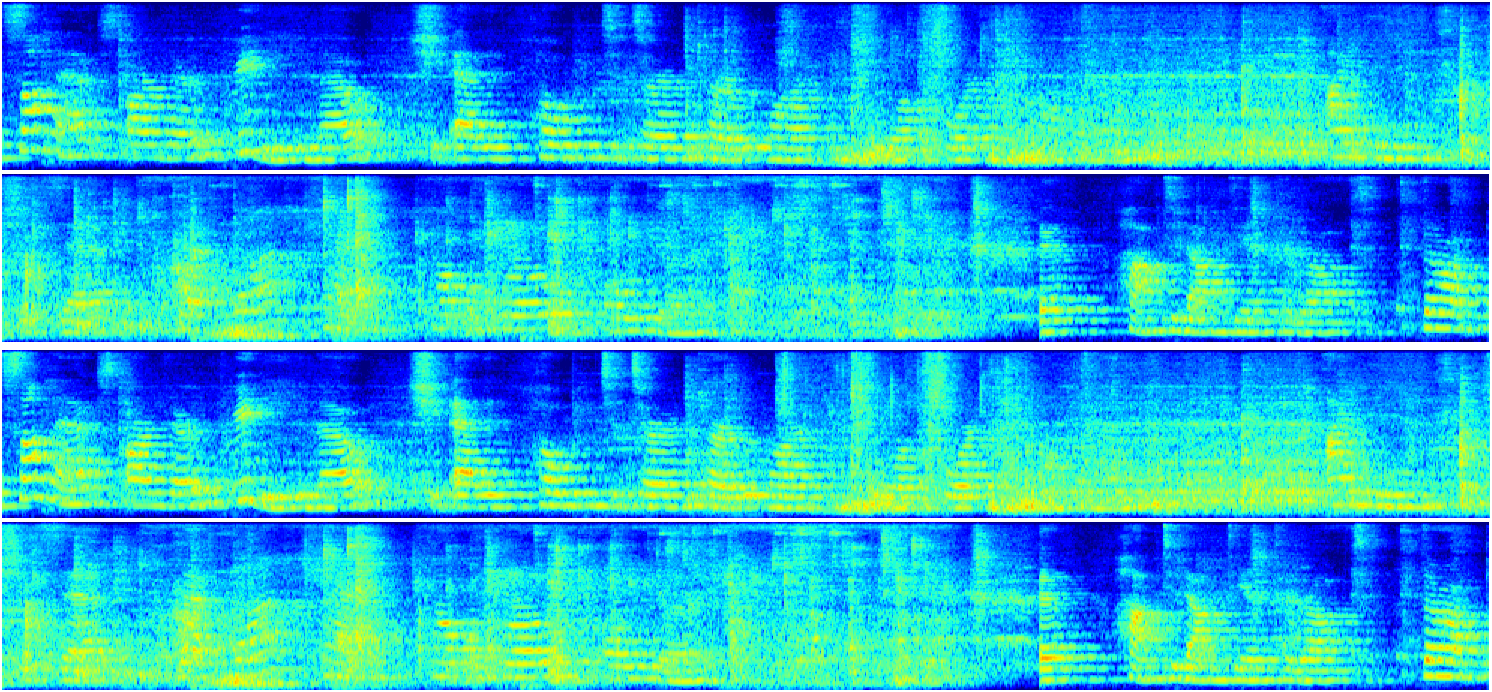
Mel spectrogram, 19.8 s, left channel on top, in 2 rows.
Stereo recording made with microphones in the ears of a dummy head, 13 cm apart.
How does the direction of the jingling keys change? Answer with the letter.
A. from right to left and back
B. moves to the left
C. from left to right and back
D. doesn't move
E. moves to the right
E.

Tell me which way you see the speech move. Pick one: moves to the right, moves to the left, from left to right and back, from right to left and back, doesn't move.
doesn't move.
